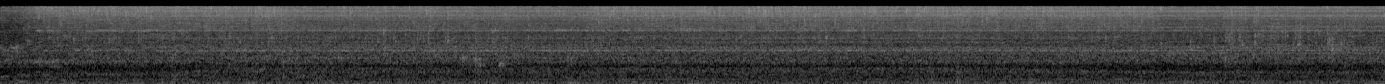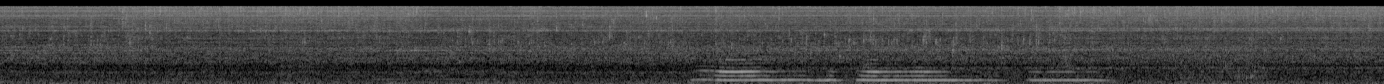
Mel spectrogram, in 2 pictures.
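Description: Bathroom tap running steadily into the sink, turned on at the very start. Near the end, three short low tones sound over the water.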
